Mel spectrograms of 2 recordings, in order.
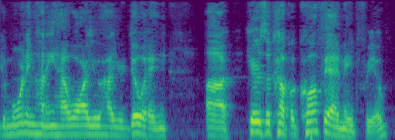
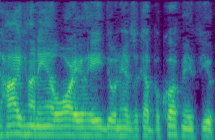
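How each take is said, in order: First: It is said warmly and with feeling. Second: It is said flatly, without any feeling.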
